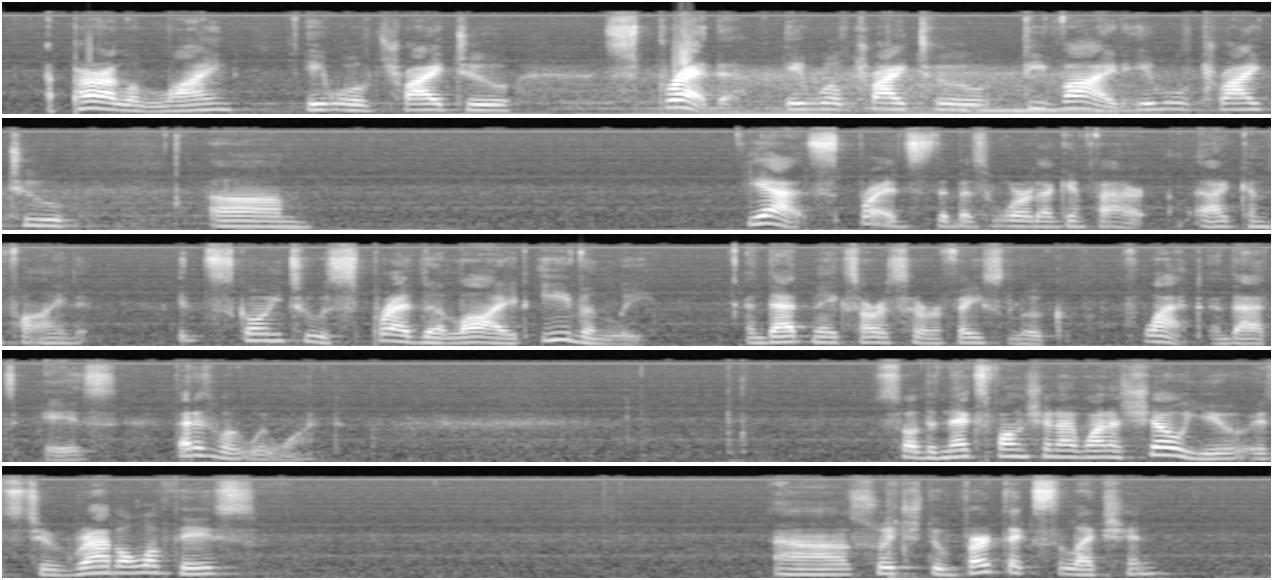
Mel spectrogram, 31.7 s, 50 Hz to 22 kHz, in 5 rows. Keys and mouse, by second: 17.6-20.1 middle drag, 20.1-23.0 shift+drag, 22.9 3, 23.0 middle click, 23.1 shift+click, 23.6 shift+middle click, 24.2 shift+click, 24.7 shift+middle click, 25.2 shift+click, 25.6 shift+middle click, 25.8-31.7 shift+drag, 30.0 1.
